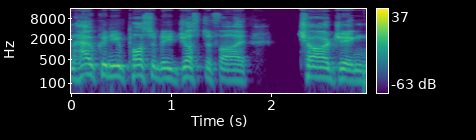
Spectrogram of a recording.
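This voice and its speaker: In an Irish accent, a man with a fairly high pitch talks at a moderate pace against a quiet background. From Ireland. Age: 80s+. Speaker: music industry veteran, record label founder. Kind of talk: interview. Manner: animated; halting.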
